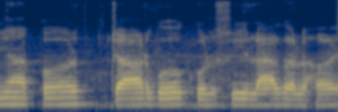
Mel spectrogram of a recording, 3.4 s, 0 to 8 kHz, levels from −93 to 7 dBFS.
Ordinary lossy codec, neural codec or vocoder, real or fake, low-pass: none; codec, 16 kHz, 16 kbps, FreqCodec, smaller model; fake; none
